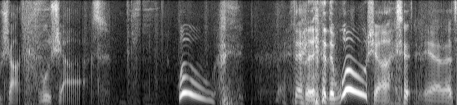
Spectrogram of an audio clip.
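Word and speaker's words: WuShock: State Woo Woo shock wo shocks woo the woo shocks yeah that's how it's pronounced that's great but as you see there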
